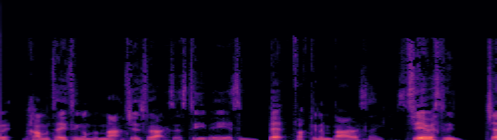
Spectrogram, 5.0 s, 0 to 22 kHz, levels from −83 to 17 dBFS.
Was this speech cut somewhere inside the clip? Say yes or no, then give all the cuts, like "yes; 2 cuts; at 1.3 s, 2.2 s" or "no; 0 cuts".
yes; 1 cut; at 3.9 s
